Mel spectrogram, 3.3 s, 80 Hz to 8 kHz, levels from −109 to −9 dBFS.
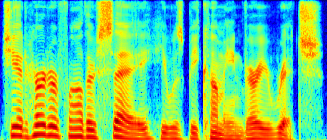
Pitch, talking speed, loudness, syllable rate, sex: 125 Hz, 200 wpm, -18 LUFS, 4.7 syllables/s, male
